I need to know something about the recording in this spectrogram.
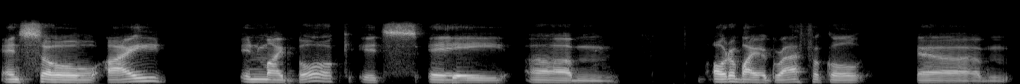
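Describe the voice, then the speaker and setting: An older man, a priest and author, speaking reflectively as an interview guest in a deliberate, earnest, halting way, often repeating phrases. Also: lowish voice, fairly bright tone, clear, resonant tone, lo-fi sound.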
